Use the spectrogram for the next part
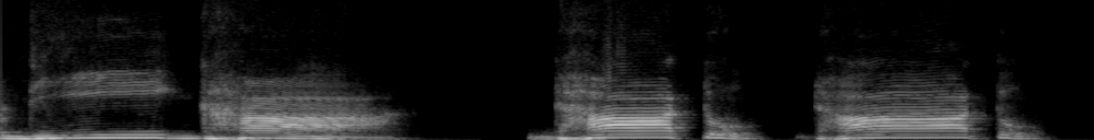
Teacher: Pronounce with H sound immediately following. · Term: aspirated consonant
